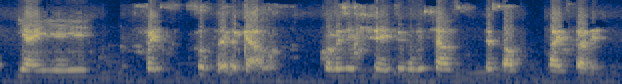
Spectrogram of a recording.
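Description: Over music in the background, a woman speaks at a fairly slow pace with big swings in loudness. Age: 20s. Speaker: club member. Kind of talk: casual chat.

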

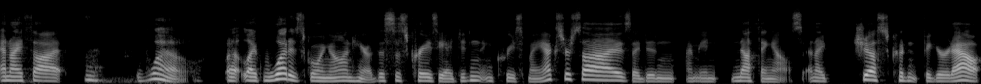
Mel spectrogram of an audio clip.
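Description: A woman with an American accent and an unremarkable speaking voice, fairly low in pitch, with lively intonation at a fairly slow pace, in a very clean recording with a silent background and a dry, close sound with no echo. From Arizona. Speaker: company founder and CEO. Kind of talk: interview storytelling.

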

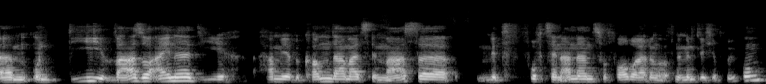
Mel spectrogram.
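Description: An unremarkable speaking voice from a man, medium in pitch and moderate in pace. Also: lively intonation. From southern Germany, Remstal east of Stuttgart (Swabia). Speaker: sports scientist and lecturer. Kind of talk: interview.

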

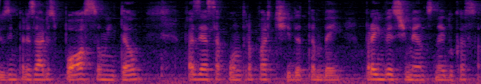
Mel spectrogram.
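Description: A woman speaks at a medium pitch and a fairly quick pace. Room echo is audible. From southern Brazil, interior of Rio Grande do Sul (Getúlio Vargas). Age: 40s. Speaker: state legislator and former police chief. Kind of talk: interview. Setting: politician's office.

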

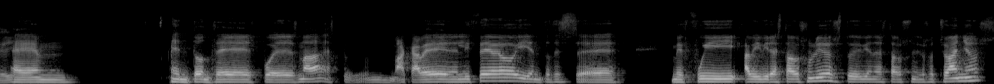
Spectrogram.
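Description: This is a man with a plain, everyday voice at medium pitch and a moderate pace. His pitch variation is ordinary, against a quiet background. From Barcelona, Spain. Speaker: concert pianist. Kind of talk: interview.

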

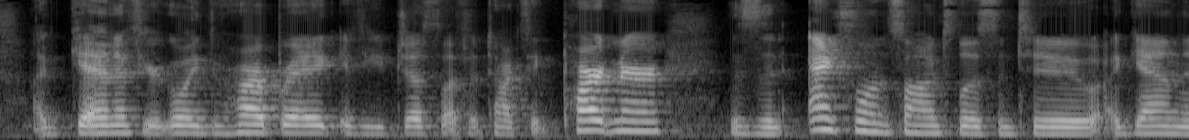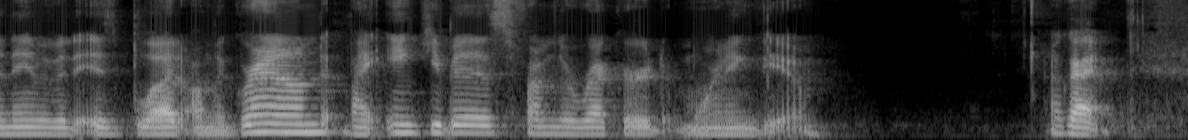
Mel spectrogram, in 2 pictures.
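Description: A woman speaks in a plain, everyday voice at a fairly low pitch, with ordinary pitch variation. Her pace is moderate, and the recording is very clean with a silent background. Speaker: podcast host. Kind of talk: solo podcast monologue.

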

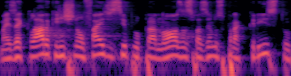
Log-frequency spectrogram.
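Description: The sound is close and dry, without any echo. It is a man talking. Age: 30s. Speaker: preacher. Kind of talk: sermon.

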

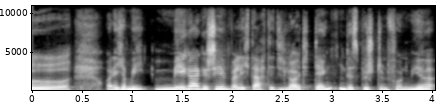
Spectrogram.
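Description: At a very fast pace, a woman speaks in a dark, mellow tone. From Germany. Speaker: life coach. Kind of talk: coaching talk. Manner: animated.

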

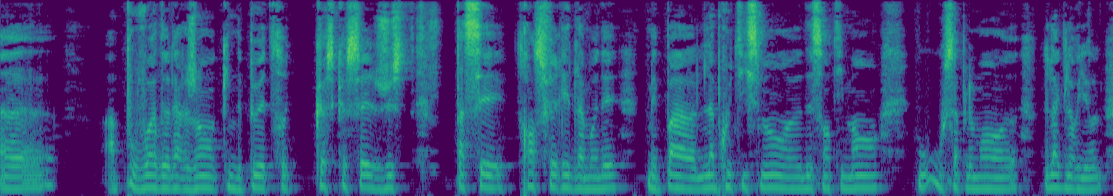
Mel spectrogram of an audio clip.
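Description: A man's somewhat breathy, monotone voice with flat intonation, fairly slow pace, long and frequent pauses, and very even loudness, on a very clean recording with a silent background. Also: medium pitch for a man. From Flanders, Belgium. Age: 60s. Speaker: politician. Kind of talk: casual chat. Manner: halting.

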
